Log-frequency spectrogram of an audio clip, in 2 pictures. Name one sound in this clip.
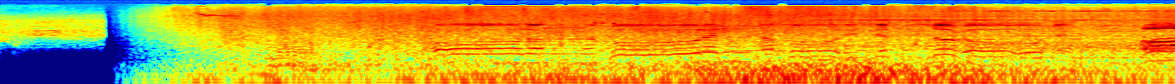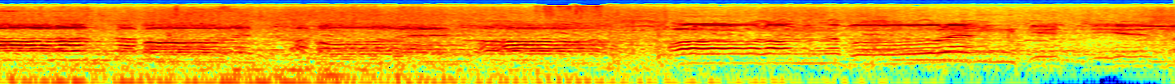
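Waves churn and splash against the hull of a sailing ship at sea.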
